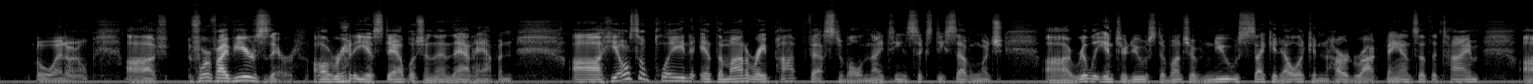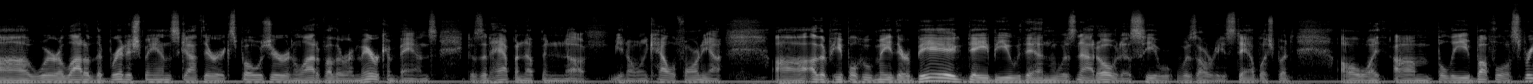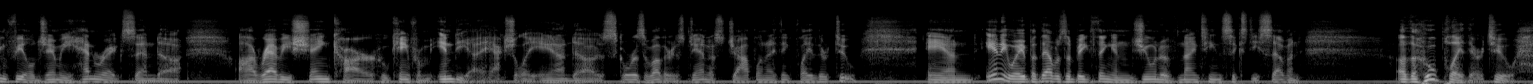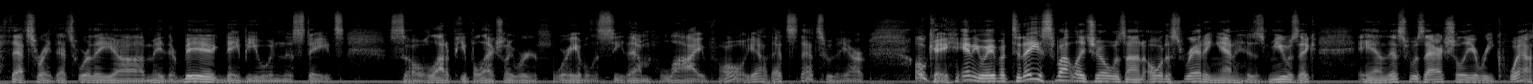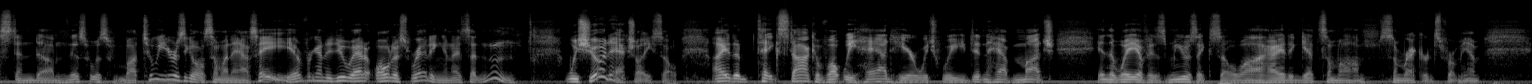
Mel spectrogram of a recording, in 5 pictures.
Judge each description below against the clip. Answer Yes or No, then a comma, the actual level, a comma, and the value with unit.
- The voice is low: Yes, low, 110 Hz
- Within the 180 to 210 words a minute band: Yes, average, 195 wpm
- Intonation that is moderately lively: Yes, average, 3.6 semitones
